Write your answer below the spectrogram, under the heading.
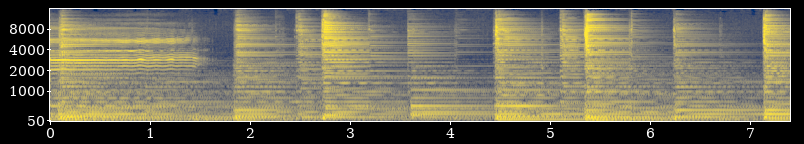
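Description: Acoustic guitar strumming chords, with a new strum roughly every second, over sustained digital piano chords: an instrumental passage between sung lines of a worship song. A held high note dies away about a second and a half in.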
